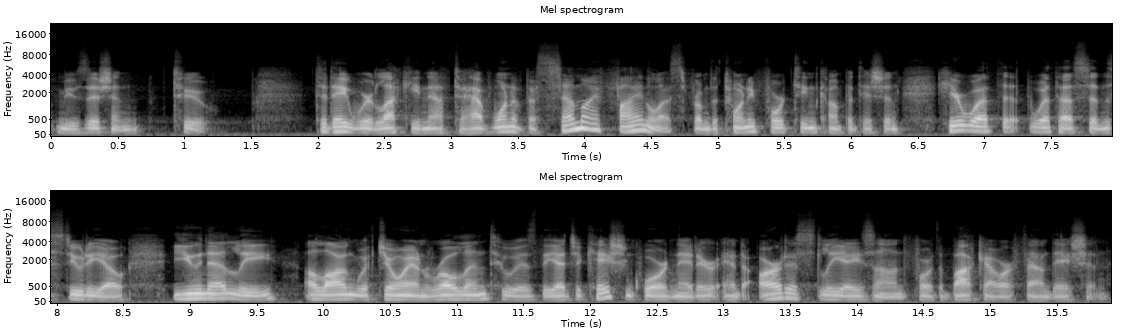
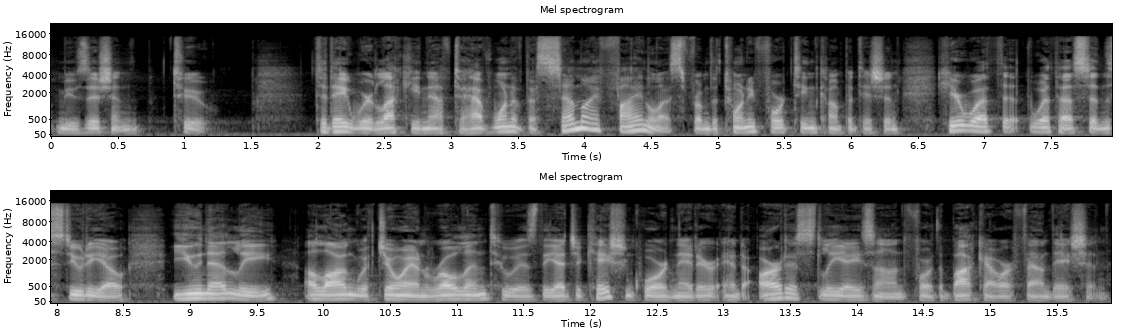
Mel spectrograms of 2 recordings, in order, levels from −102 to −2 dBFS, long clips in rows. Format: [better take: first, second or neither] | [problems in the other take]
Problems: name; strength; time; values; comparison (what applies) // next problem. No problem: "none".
second | muffled; very; fading above 2.5 kHz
